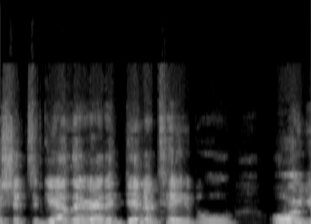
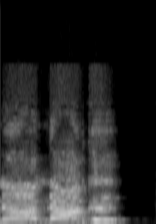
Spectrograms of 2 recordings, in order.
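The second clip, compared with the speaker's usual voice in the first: mock boohooing, put-on crying, higher; 8 semitones higher, 4 dB louder than usual. Teasing the listener caught boohooing in a corner, the speaker imitates their tearful denial. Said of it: "caught you in the corner, like boohooing".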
